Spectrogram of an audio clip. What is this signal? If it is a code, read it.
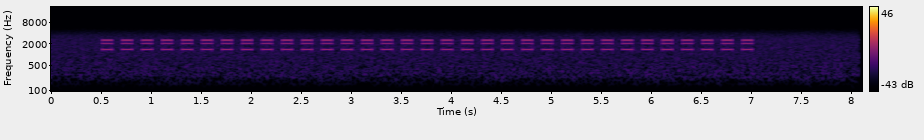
Telephone call progress tone (North American plan), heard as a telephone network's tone, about 1400, 2050, 2450, 2600 Hz, 0.1 s on and 0.1 s off, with phone line noise. Off-hook warning tone.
